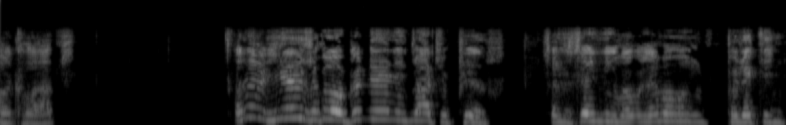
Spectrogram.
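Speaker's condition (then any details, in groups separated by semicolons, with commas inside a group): Parkinson's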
